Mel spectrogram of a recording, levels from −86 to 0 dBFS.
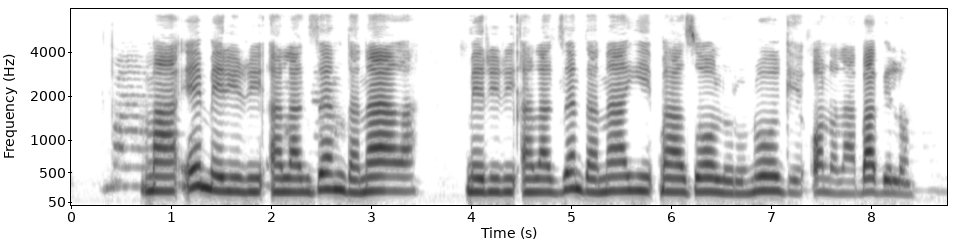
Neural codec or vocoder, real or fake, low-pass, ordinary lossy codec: none; real; 7.2 kHz; Opus, 64 kbps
